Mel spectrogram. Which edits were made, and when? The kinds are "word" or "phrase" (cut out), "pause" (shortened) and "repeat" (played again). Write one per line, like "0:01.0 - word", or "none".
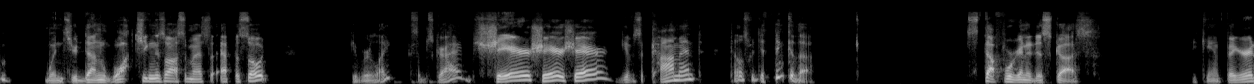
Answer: none

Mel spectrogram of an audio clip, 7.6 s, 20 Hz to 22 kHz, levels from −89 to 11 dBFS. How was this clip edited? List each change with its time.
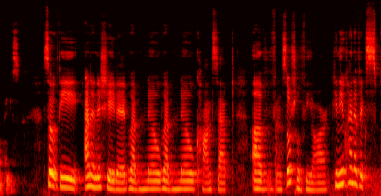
0:01.2 - word
0:02.6 - word
0:03.2 - repeat
0:05.5 - phrase
0:06.6 - pause

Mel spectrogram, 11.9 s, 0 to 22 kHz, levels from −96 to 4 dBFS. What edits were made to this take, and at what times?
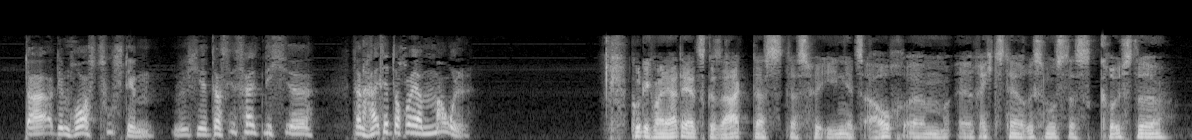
none

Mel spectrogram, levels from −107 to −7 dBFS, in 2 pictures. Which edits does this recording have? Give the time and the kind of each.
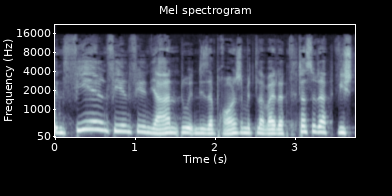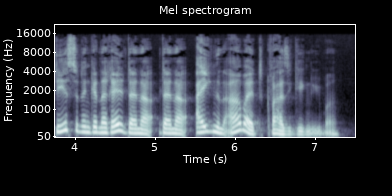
0:01.6 - phrase
0:03.0 - word
0:03.5 - pause
0:05.0 - repeat

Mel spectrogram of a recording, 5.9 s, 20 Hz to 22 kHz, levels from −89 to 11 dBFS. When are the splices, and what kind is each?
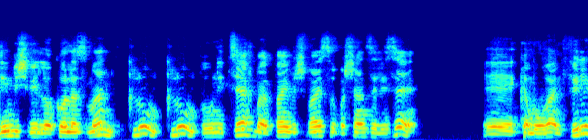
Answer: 0:01.6 - repeat

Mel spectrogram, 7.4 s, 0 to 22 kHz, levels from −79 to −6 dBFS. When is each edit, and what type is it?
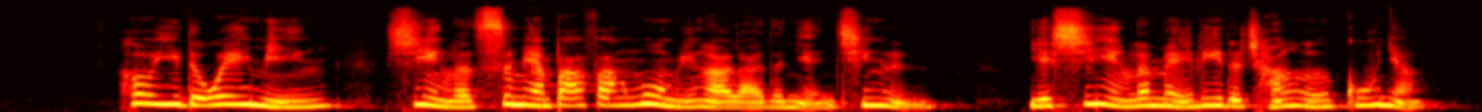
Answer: none

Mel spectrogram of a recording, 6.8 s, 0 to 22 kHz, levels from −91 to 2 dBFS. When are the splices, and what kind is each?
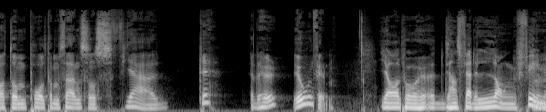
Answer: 0:03.9 - phrase
0:05.0 - word

